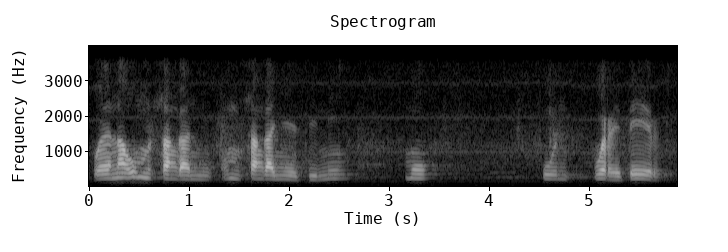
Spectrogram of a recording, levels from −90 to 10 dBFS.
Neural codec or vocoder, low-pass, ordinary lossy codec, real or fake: none; 3.6 kHz; none; real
